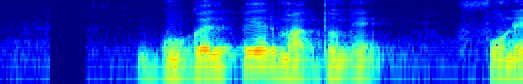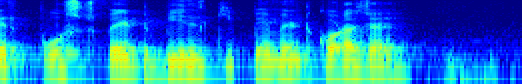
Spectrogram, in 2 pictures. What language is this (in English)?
Bangla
